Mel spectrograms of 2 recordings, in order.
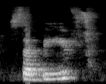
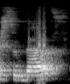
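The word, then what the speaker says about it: סביב: Okay, so God is saying, just as the mountains surround, and that's that word that we saw, it's pronounced Sabiv, okay, or Sabev.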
